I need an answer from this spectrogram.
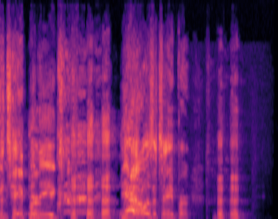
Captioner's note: laugh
